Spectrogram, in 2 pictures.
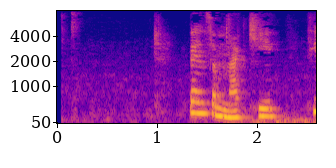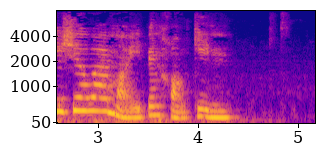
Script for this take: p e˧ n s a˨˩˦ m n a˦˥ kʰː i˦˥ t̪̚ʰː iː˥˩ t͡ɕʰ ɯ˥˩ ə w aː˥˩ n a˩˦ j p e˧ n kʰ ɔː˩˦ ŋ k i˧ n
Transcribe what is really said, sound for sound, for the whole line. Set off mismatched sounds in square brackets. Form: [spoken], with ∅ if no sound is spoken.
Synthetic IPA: p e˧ n s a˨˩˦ m n a˦˥ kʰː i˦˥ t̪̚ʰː iː˥˩ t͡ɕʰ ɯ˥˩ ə w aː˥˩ [m] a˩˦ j p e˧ n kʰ ɔː˩˦ ŋ k i˧ n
